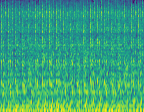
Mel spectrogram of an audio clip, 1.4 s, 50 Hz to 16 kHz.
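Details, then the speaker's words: Old sewing machine after unseizing with oil, hand-spun then run slow 3 to 5 minutes, now at full speed; fast even buzzing whir, no belt slippage, catching or knocking, and the previously problematic front part spins freely. Normal running. "And as you can hear, no belt slippage. Everything is moving fine."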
